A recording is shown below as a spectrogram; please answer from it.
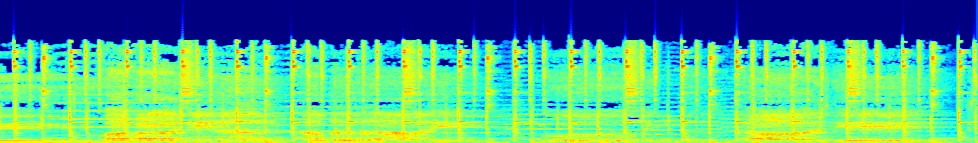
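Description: Hindi devotional song (bhajan): a voice singing a chant-like melody over steady held accompaniment tones and frequent percussion strokes.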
